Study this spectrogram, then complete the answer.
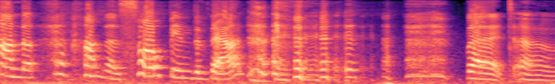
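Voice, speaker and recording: A woman's voice has a bright, sharp tone with vocal fry. Her pitch swings very widely. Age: 60s. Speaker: charity worker. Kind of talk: radio interview.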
